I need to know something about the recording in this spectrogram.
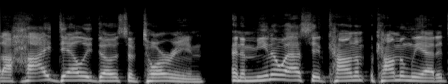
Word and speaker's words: taurine: Apparently, they've been testing rats and monkeys and giving them supplements of taurine. Is that how you say it? Yeah, taurine.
